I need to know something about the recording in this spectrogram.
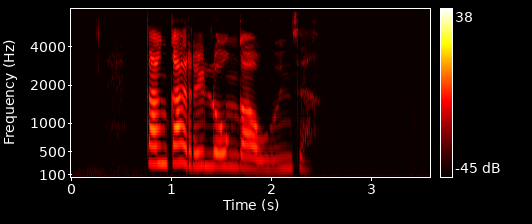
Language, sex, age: Tsonga, female, 23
